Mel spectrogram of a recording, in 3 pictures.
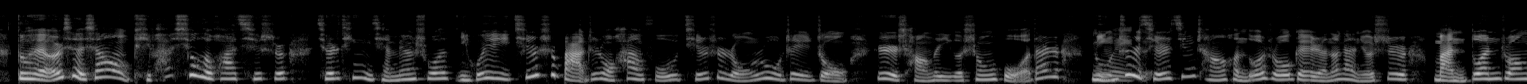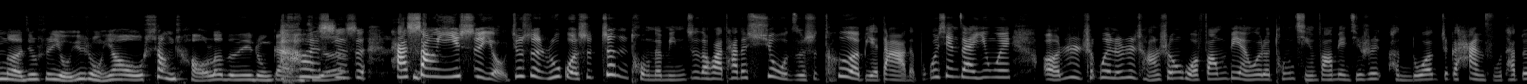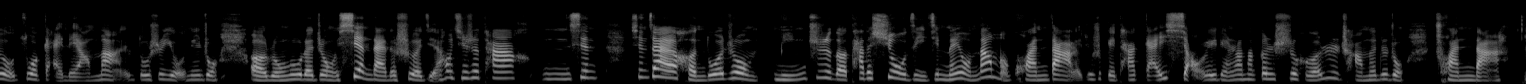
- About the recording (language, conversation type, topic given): Chinese, podcast, 你平常是怎么把传统元素和潮流风格混搭在一起的？
- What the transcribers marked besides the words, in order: laugh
